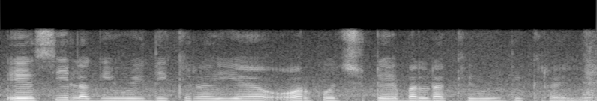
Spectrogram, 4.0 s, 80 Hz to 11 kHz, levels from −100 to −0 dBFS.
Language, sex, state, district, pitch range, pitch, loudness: Hindi, female, Madhya Pradesh, Katni, 195-205 Hz, 200 Hz, -17 LUFS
